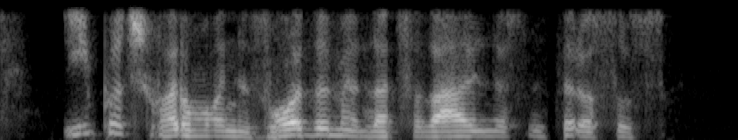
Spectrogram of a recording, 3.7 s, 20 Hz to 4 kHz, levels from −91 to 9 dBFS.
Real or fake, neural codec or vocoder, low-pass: fake; codec, 24 kHz, 1.5 kbps, HILCodec; 3.6 kHz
